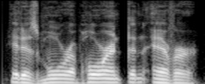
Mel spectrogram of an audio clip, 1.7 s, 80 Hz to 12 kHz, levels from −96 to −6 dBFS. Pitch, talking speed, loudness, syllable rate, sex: 135 Hz, 210 wpm, -16 LUFS, 5.9 syllables/s, male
